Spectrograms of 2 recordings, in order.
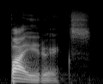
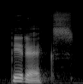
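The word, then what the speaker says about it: Pyrex: pelo professor dizendo que a pronúncia correta era pyx e não pirex no que meu pai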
